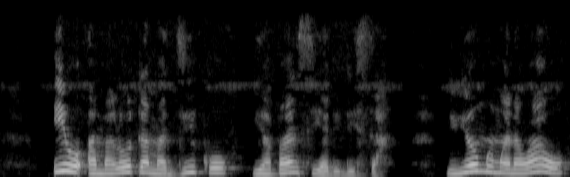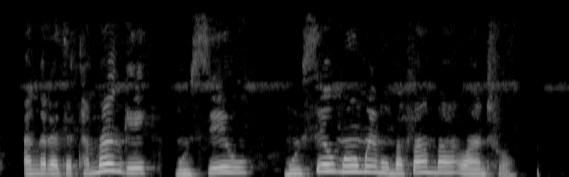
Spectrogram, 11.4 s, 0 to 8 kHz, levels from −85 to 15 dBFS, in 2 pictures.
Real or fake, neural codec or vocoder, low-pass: real; none; 7.2 kHz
